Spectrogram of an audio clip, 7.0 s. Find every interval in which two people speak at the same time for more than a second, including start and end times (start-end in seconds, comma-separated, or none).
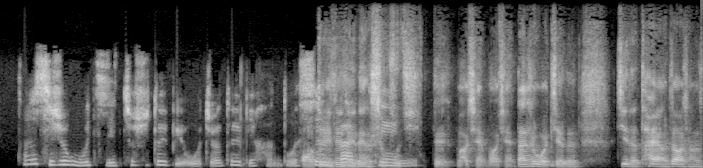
3.0-4.2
